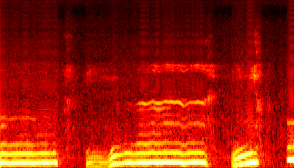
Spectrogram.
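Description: Unaccompanied singing voice holding long notes. The first held note stops a little before one second in. After a short break the voice slides up into a second note and holds it for about a second and a half. Near the end it gives a brief upward slide.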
